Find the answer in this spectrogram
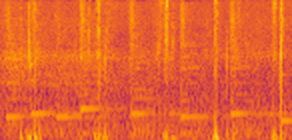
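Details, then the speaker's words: Five short, sharp cracks from the finger joints over quiet background music, in an adult with finger aching since middle school, X-rays normal, symptoms now mostly relieved by treatment; finger joint cracking. "저는 손가락에서 이런 소리들을 낼 수 있습니다. 이게 들릴지 모르겠는데 한번 해볼게요."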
